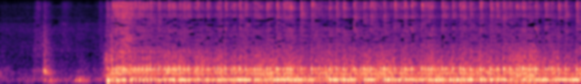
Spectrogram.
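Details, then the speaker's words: Kawasaki Ninja RR New two-stroke fitted with a KDX racing exhaust (stock exhaust found torn near the catalyst); fires after a short quiet start and revs crisp, raspy and even, healthy and free-revving; C-shaped header hits the front fender. "Oke sip, suaranya cakep banget ya tadi ya."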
